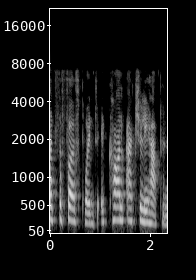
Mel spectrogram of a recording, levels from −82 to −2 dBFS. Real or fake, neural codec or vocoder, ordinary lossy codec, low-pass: fake; codec, 16 kHz, 8 kbps, FreqCodec, larger model; Opus, 64 kbps; 7.2 kHz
